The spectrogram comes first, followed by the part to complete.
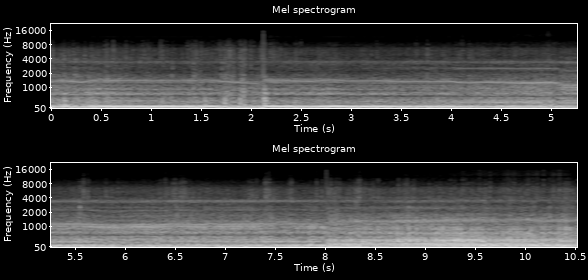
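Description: Vehicle engine running steadily at low road speed, with a thin steady whine over it that drops a little in pitch about halfway through. There is a single knock about two seconds in.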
